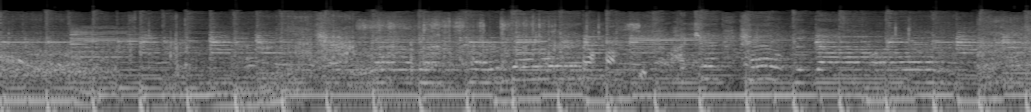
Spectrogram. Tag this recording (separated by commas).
Skateboard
